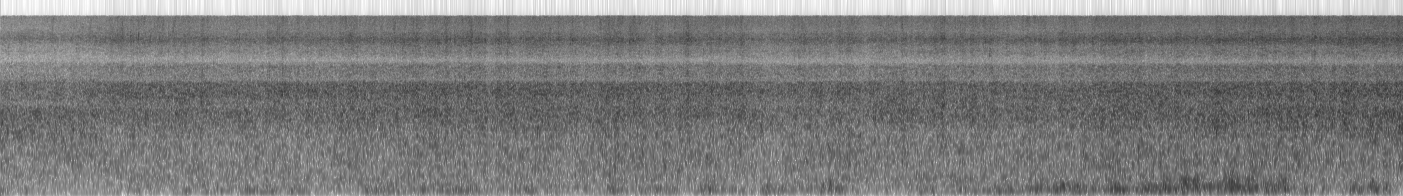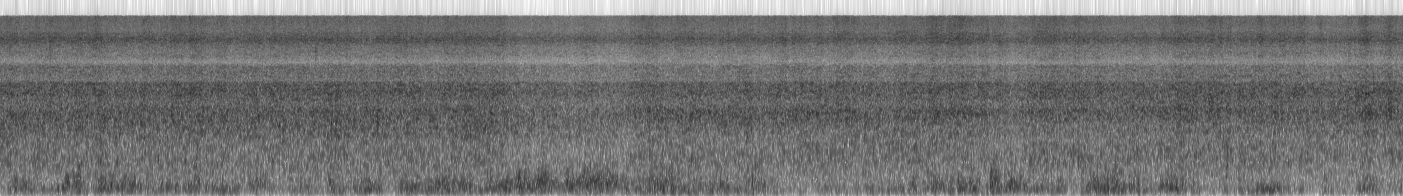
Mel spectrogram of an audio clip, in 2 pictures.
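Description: Vehicle driving through floodwater on a road, its wheels throwing up spray: a continuous rushing, splashing noise with gusty low rumbling, getting louder about ten seconds in.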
